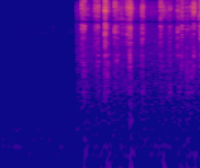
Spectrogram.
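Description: Computer keyboard typing: a quick, rapid run of keystrokes that starts about three-quarters of a second in and lasts just over a second.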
